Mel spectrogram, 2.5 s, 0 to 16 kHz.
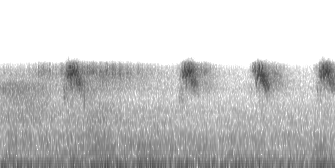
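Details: Parakeets at a Gulf Coast bird feeder outside Houston, Texas, captured by feeder cam on 27 July 2021; four short, rasping chirps, spaced half a second to a second apart, above faint hum.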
